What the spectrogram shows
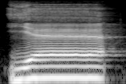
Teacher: ইয়া হরফটি উচ্চারণের ক্ষেত্রে বারিক হবে এবং 1 আলিফ টেনে পড়তে হবে।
